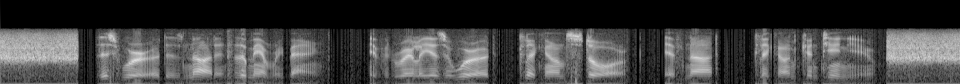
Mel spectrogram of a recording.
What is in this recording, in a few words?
"Not In Dictionary", American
